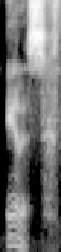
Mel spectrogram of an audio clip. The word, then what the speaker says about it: Annis: Annis, not the other one.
